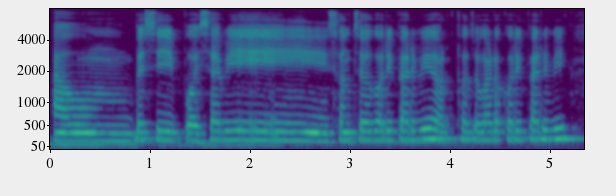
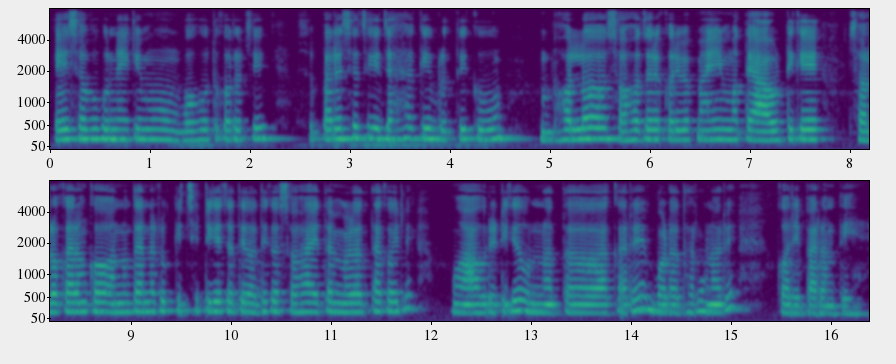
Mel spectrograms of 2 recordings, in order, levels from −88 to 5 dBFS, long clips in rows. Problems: low volume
